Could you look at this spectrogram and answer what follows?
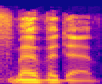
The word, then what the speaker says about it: Medvedev: Sinner won versus Medvedev.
